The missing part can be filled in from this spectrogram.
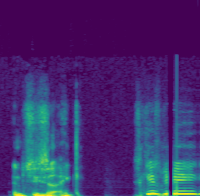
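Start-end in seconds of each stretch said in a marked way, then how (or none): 1.3-2.0 very high put-on woman's voice. Retelling a video of a man who throws his voice: imitating a man faking a female voice. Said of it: "and he does females".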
